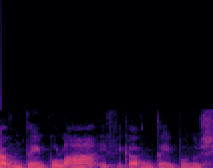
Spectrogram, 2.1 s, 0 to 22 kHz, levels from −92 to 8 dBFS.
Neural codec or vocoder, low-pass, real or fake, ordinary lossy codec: none; none; real; none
